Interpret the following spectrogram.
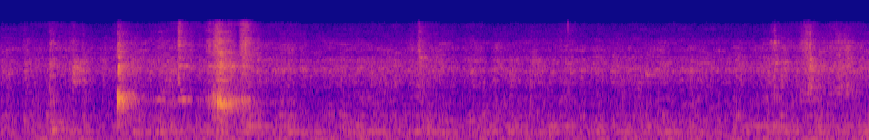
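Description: A metal spoon stirring in a steel pot of chocolate and milk, knocking against the pot with a few sharp clinks in the first second and a half, over a steady faint low hum.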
